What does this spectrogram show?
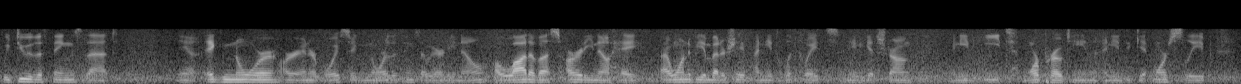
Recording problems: high frequencies cut off; noticeable; nothing above 5.5 kHz
hiss; loud; throughout; 8 dB below the speech

